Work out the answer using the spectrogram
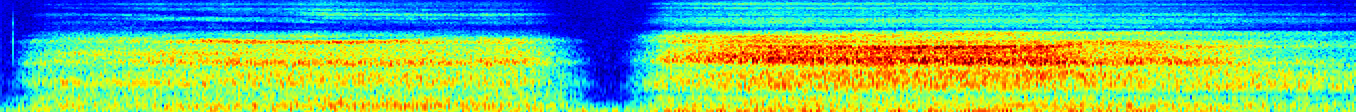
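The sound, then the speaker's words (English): Slow breathing through a slightly constricted throat, with the lips closed and air moving through the nose, makes a soft, hissing, ocean-like rush. Two long, quiet breaths are heard, separated by a short pause. “So when you breathe, the breath moving through this slightly constricted throat will sound like this.”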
